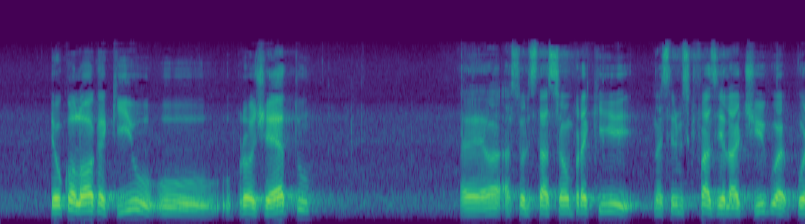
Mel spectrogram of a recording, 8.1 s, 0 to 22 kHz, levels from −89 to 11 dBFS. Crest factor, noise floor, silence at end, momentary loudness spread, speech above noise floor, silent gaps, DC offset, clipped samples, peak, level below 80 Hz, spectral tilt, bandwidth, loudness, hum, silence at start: 18 dB; -50 dBFS; 0 s; 10 LU; 33 dB; none; under 0.1%; under 0.1%; 0 dBFS; -84 dBFS; -1 dB/octave; 10.5 kHz; -17 LUFS; none; 0.5 s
